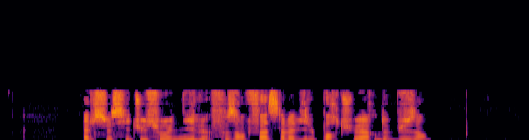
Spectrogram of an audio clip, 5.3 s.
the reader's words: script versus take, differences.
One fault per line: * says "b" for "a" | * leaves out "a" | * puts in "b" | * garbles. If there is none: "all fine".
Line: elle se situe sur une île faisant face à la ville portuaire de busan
all fine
